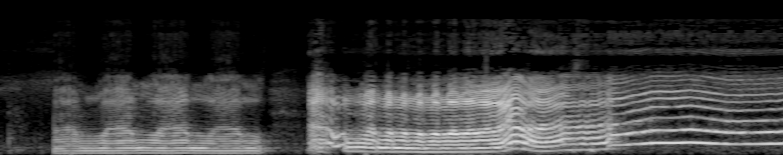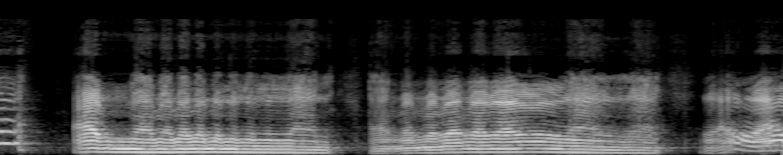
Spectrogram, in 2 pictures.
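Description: A Siberian Husky makes drawn-out, wavering talking sounds with growly undertones and sliding pitch.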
